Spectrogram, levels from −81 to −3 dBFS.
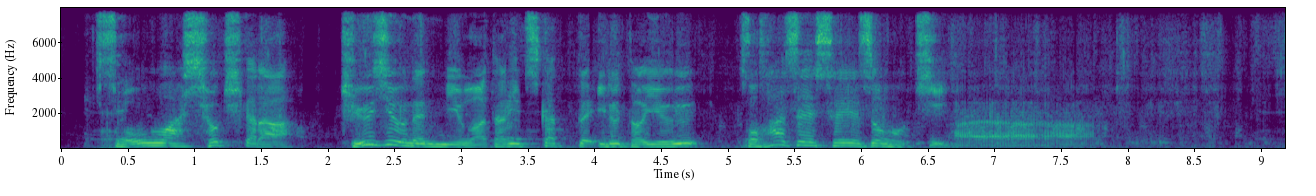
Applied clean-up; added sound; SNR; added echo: neural separator model SepFormer DNS4.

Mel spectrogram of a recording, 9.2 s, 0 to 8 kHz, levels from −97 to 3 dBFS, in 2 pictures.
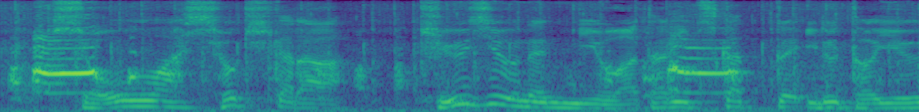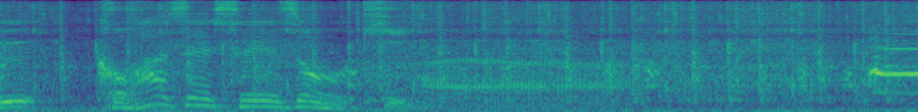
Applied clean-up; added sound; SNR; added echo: none; Chicken, rooster; -2 dB; reverberation time 0.4 s.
